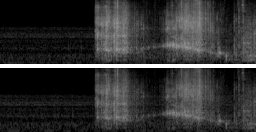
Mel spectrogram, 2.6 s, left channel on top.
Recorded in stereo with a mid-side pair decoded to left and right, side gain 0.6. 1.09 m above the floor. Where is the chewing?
35° left, 0.5 m.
